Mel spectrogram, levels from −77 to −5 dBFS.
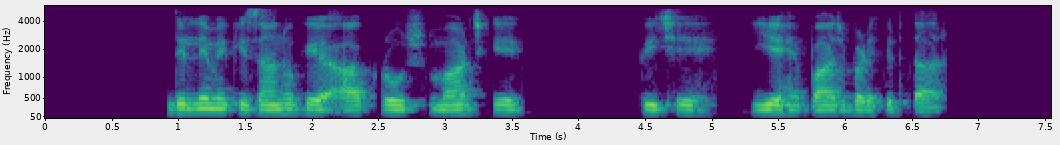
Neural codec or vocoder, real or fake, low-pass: none; real; 5.4 kHz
